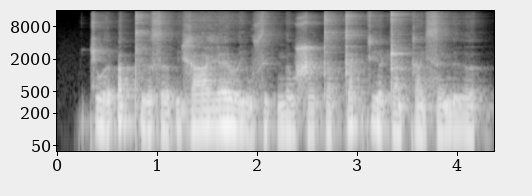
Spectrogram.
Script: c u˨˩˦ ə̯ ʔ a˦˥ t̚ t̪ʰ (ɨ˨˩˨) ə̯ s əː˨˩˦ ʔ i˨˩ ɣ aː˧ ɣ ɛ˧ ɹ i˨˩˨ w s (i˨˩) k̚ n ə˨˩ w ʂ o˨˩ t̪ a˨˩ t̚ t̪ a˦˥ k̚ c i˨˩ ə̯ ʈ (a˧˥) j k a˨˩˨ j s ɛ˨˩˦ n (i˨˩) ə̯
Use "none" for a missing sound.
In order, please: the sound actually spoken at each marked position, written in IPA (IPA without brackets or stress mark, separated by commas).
ɨ˨˩˨, i˨˩, a˨˩, ɨ˨˩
